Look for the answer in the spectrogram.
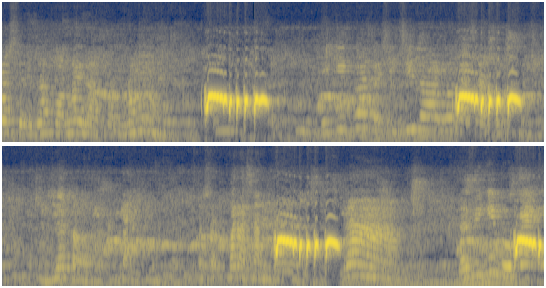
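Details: Zebra dove reacting to a master training recording, giving loud rolling phrases of rapid pulsed coos, each about half a second, repeated every two to three seconds, four in all, over a dense backdrop of other bird calls.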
